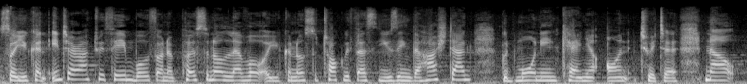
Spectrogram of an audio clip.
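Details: Adult woman; typical speech.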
